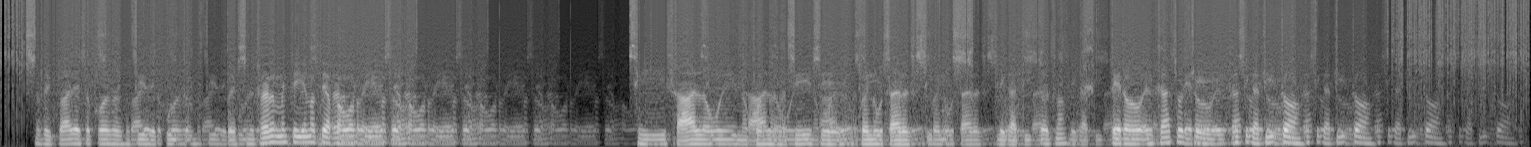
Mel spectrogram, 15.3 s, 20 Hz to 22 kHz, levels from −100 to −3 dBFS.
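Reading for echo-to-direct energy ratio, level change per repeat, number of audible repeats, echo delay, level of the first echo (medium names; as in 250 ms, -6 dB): -6.5 dB, -8.5 dB, 4, 711 ms, -7.0 dB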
